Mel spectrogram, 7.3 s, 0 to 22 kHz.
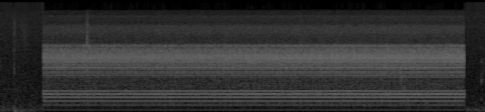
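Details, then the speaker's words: Fender Blues Junior IV tube amp, all tubes replaced after a bad power tube blew the fuse: a loud, steady buzzing hum with stacked even tones starts 10–20 seconds after power-on and holds until shut off, caused by a resistor fried by the failed power tube; before repair. "now however what i didn't know was because the resistor had been fried when i would turn on the amp this yielded a very loud hum or buzz like 10 to 20 seconds after i would turn it on"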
